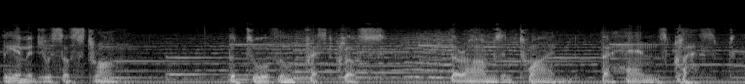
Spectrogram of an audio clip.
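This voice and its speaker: An actor playing a haunted, tormented man who narrates a confession slowly and haltingly in a radio drama, with a gravelly voice. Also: heavily acted. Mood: brooding, intense. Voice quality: gravelly, very deep. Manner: slow, halting, brooding, dramatic. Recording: dull vintage radio recording, loud music.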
